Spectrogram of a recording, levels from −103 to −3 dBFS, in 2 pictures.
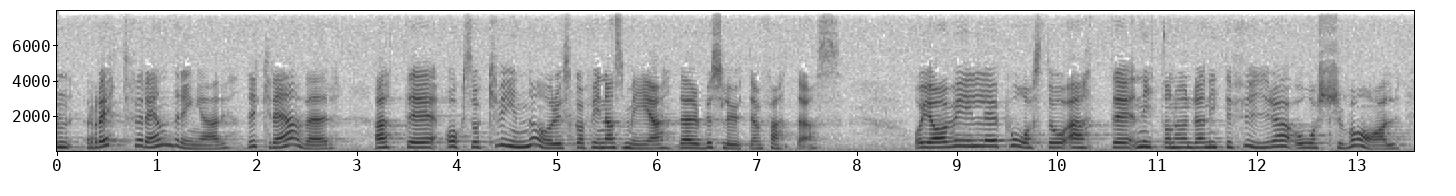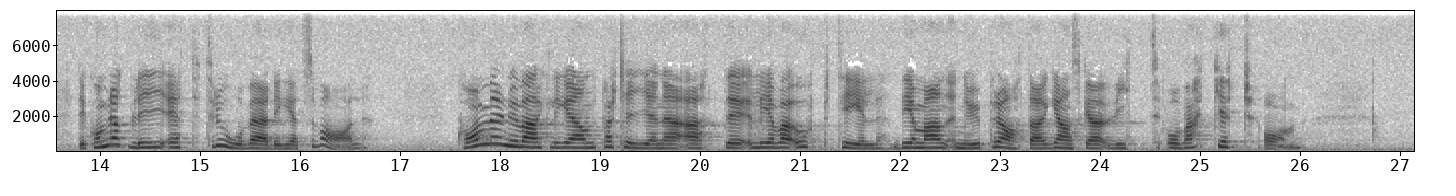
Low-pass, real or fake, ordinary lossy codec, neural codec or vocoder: none; real; none; none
